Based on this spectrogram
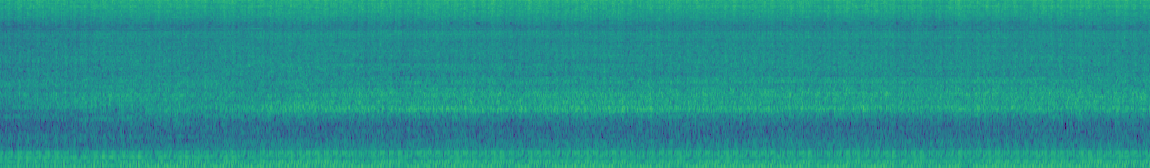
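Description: Bike runs with an irregular, choppy exhaust beat and occasional stumbles instead of a clean even note, pointing to a misfire.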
